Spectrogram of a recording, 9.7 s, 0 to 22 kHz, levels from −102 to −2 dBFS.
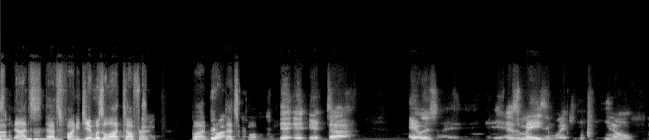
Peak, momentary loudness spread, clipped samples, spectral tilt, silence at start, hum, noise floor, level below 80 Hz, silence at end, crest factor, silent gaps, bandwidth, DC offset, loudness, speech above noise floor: -4 dBFS; 19 LU; under 0.1%; -5 dB/octave; 0 s; none; -77 dBFS; -66 dBFS; 0.3 s; 20 dB; 2.70-2.84 s; 12 kHz; under 0.1%; -24 LUFS; 53 dB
